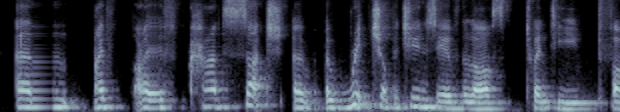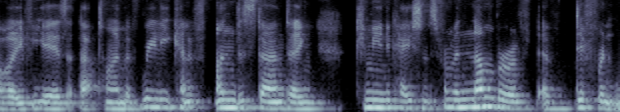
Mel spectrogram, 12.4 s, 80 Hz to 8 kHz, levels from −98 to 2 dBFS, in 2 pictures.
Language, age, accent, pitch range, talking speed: English, 30-49, British, 180-225 Hz, 145 wpm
